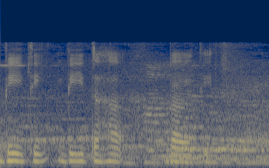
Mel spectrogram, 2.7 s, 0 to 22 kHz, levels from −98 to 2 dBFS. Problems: none marked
